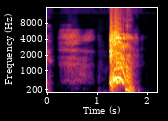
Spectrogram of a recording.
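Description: A single loud, harsh cough bursts out after a faint hum, then silence.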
